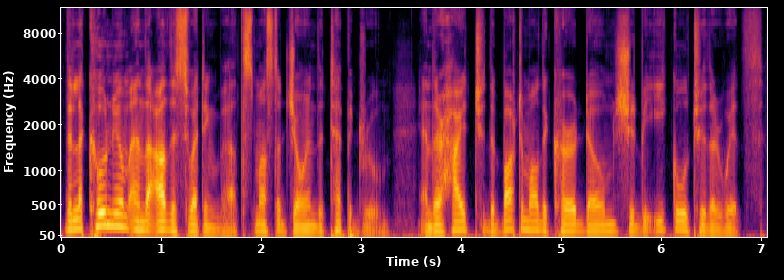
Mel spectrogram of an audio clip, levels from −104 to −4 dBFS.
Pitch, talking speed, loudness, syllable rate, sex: 105 Hz, 230 wpm, -21 LUFS, 5.6 syllables/s, male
